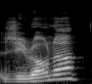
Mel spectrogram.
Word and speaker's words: Girona: In Hebrew it's spelled Gimel Yud Reish Vav Nun Hey, but the Gimel is really a J, so it's really pronounced Girona.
